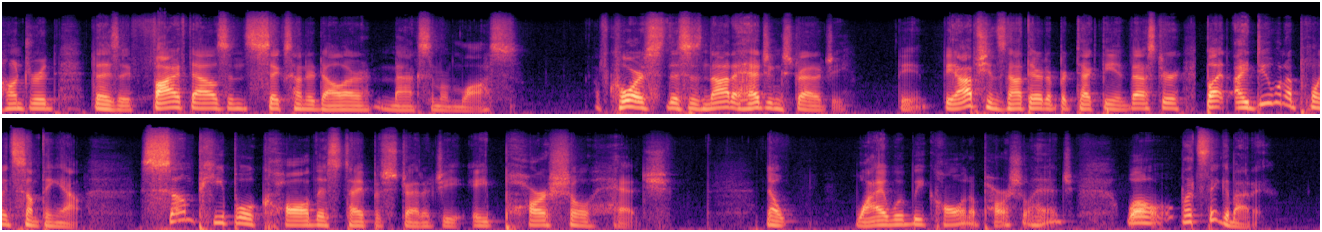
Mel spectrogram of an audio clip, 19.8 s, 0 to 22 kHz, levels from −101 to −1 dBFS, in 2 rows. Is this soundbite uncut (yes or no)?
yes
